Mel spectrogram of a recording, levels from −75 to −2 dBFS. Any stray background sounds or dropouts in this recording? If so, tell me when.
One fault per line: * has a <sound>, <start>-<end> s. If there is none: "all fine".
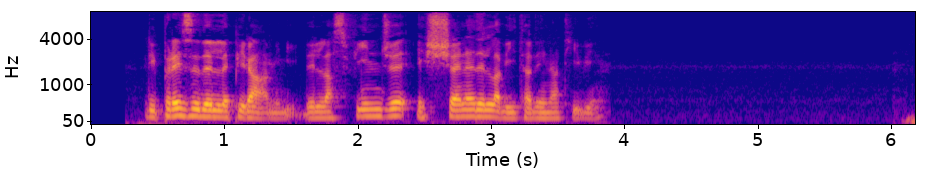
all fine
